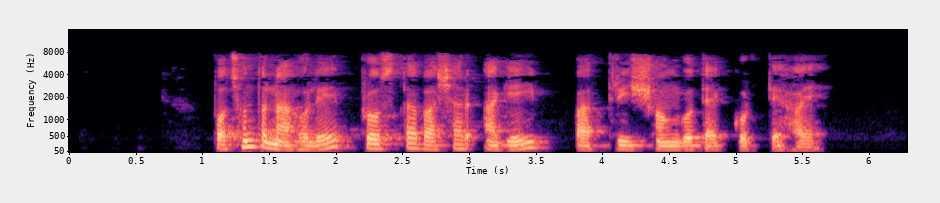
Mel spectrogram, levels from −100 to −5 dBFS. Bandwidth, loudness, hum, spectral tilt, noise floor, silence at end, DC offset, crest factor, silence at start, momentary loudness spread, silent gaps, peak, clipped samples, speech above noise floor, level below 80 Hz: 8.2 kHz; -19 LUFS; none; -5.5 dB/octave; -86 dBFS; 0.65 s; under 0.1%; 18 dB; 1.1 s; 7 LU; none; -2 dBFS; under 0.1%; 68 dB; -58 dBFS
